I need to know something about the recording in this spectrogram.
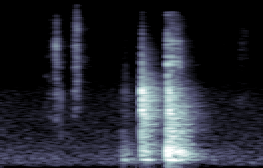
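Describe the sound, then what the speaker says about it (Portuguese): Scissors snip through crochet yarn in a couple of quick, close, crisp cuts, preceded by faint small clicks, in an otherwise quiet room. "Agora, eu vou cortar o fio e arrematar."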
